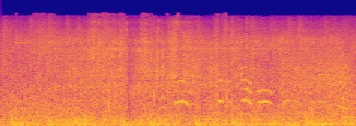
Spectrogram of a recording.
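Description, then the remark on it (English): A heavy vehicle driven by the Beach Boys team ploughs through the last bit of a building, a loud, continuous rumble of engine and crashing debris with a few short squealing scrapes near the end. “The Beach Boys are ploughing through the last bit of building.”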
